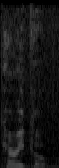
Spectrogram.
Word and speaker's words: pericope: And you can always tell somebody who's a reader because they'll pronounce that pericope. And you know how I know? They pronounced it pericope until I heard pericope.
